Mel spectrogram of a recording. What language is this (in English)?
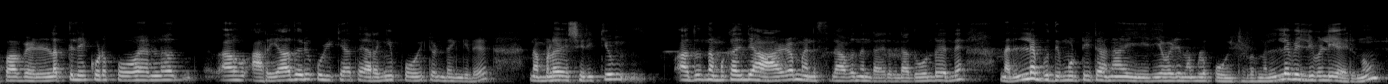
Malayalam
